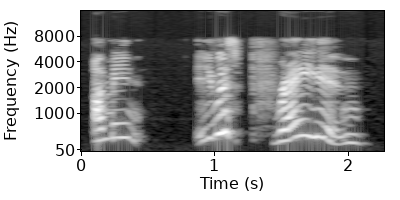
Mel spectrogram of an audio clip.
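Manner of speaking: a witness who can't hold back tears; breaking down. Acted. Benjamin breaking down while telling the friends. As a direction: voice cracking high and loud, slowing. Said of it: "He broke down again".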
